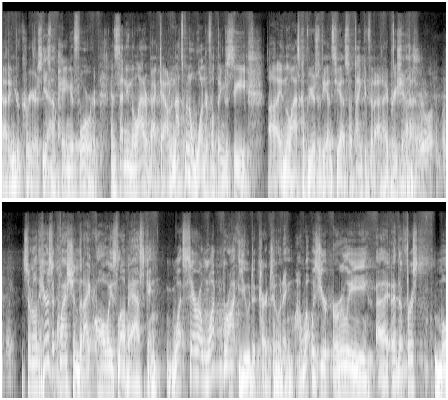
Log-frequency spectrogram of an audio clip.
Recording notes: LIVE from the Reuben Awards. At the Farewell Brunch, closing out the National Cartoonist Society's Reuben Awards events.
